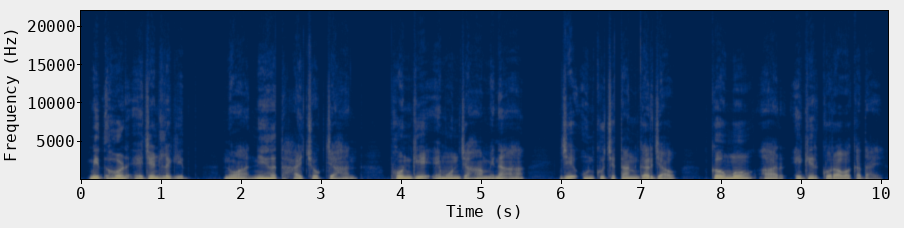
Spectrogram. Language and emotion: Santali, neutral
